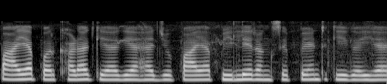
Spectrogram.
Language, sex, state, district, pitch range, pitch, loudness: Hindi, female, Jharkhand, Palamu, 215-230 Hz, 220 Hz, -16 LUFS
